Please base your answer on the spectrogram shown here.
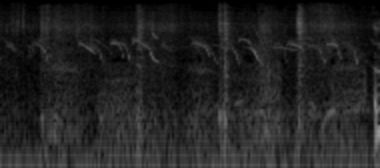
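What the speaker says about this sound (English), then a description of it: "Chickens come running." Free-ranging chickens on a farm with coffee plants and banana trees cluck steadily at close range, their soft repeated calls mixed with high chirping birdsong and no talking.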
